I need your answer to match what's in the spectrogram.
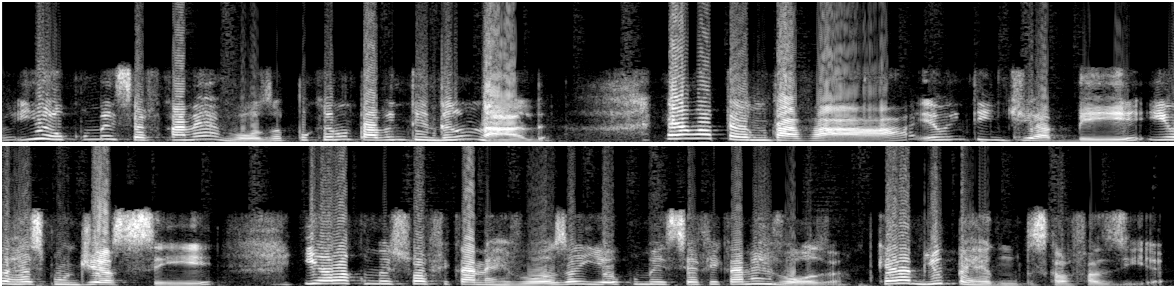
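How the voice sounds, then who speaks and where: A young woman from Brazil with a Brazilian Portuguese accent, animatedly retelling a personal story to a friend with dramatic exclamations. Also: high-pitched.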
